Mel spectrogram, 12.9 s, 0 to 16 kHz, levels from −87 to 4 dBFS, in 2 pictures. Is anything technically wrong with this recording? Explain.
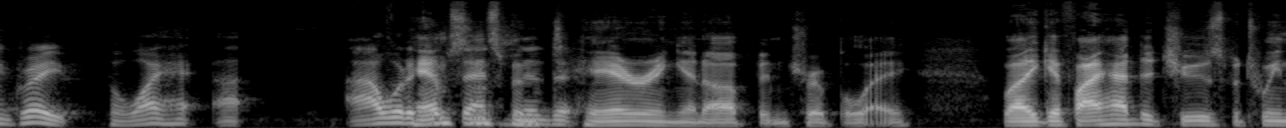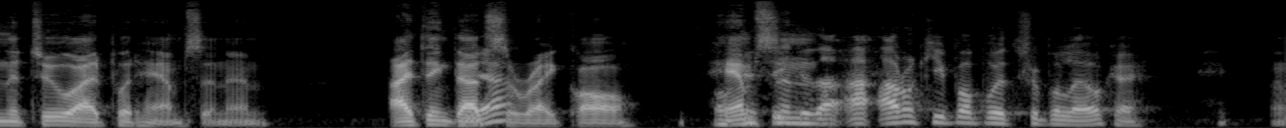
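No, nothing technically wrong turns up anywhere in this speech recording, so there's really nothing here to flag.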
